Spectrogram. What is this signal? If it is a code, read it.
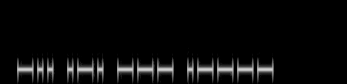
Morse code, heard as a keyed tone, about 24 wpm, 700 Hz. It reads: DRO1
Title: Speed-Racing - Four Letter-Number Combinations - 20wpm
